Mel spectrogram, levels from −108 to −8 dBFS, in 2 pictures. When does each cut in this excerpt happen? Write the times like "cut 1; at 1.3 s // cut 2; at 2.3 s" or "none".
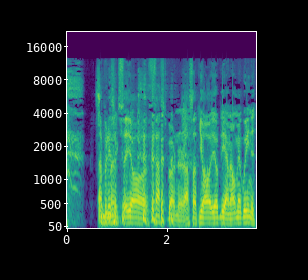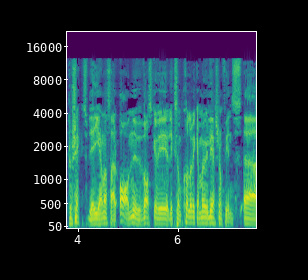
none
